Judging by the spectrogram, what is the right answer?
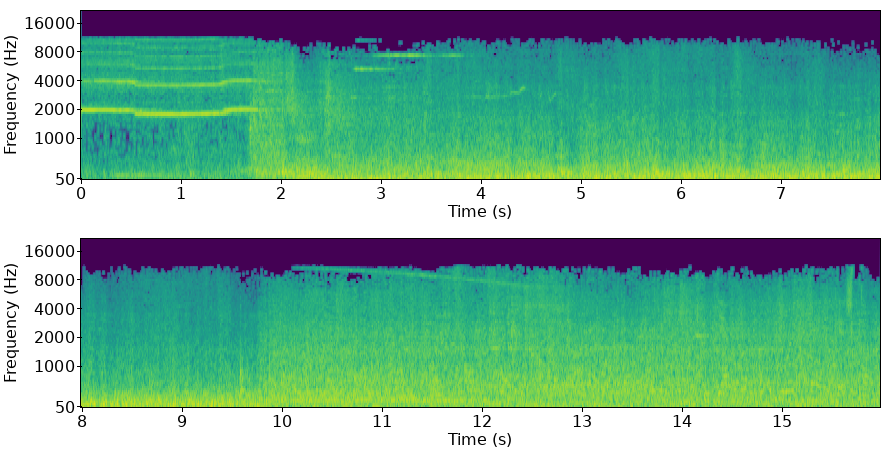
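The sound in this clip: A deportation train pulls into a station in a World War II drama, with a continuous heavy rolling rumble and wind noise that stays loud and even throughout.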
